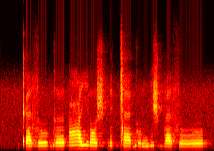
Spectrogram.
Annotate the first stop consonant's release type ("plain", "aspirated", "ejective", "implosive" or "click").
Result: ejective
